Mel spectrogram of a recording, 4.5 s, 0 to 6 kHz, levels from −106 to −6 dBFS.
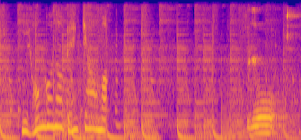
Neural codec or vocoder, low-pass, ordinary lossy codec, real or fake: none; 5.4 kHz; MP3, 48 kbps; real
